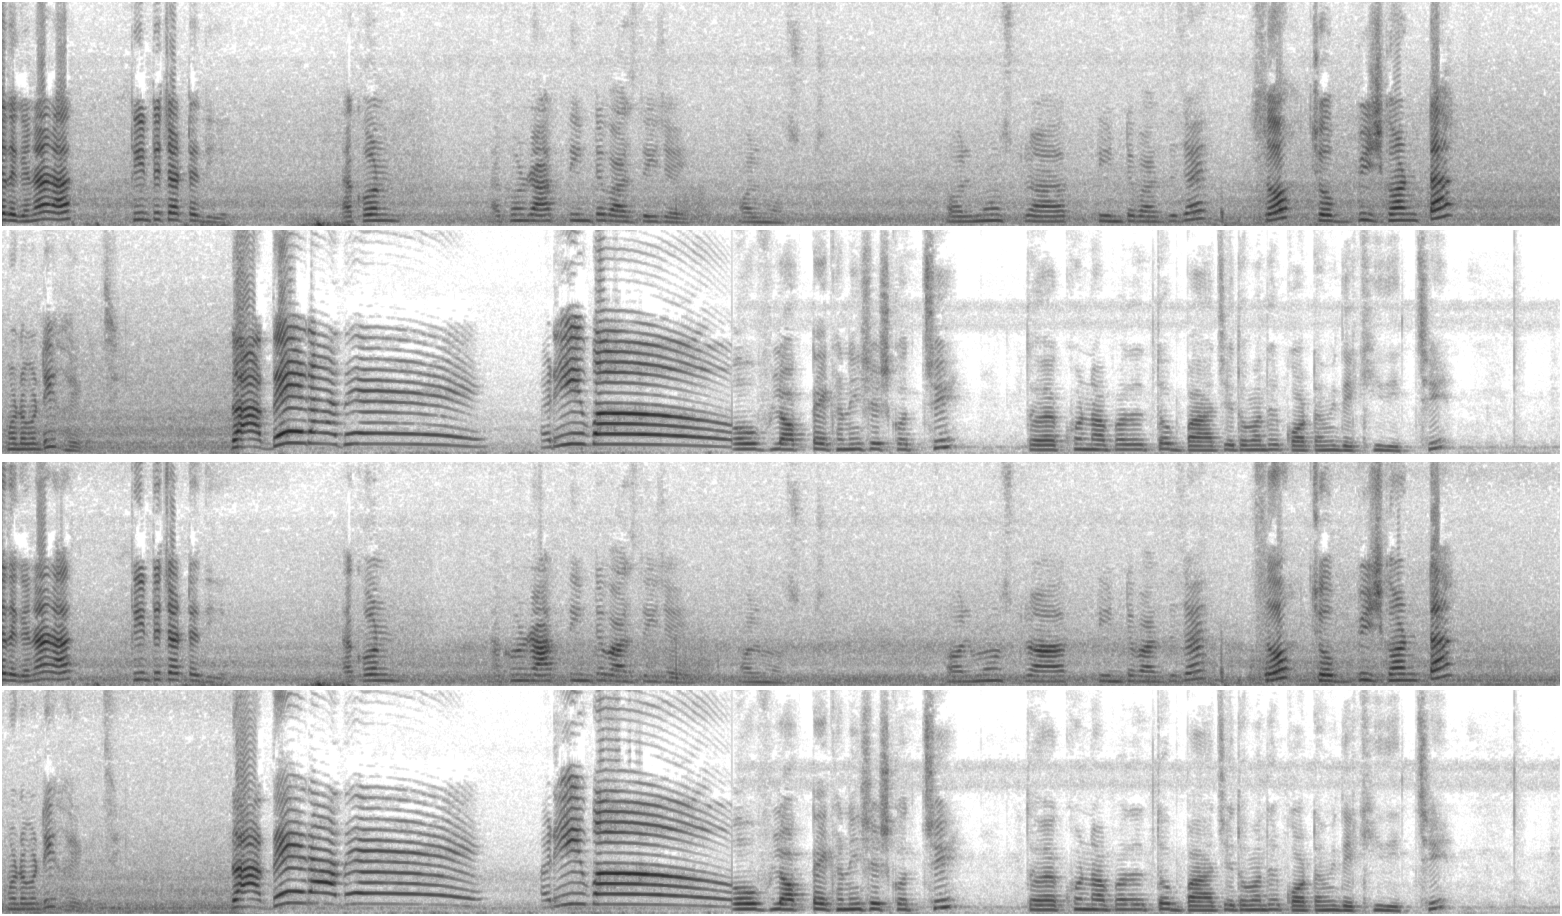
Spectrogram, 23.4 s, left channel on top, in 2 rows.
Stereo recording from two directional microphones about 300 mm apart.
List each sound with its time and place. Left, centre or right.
0.0 s speech: centre
3.7 s speech: centre
7.1 s a child's voice: centre
14.9 s baby cry: centre
15.7 s a child's voice: centre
